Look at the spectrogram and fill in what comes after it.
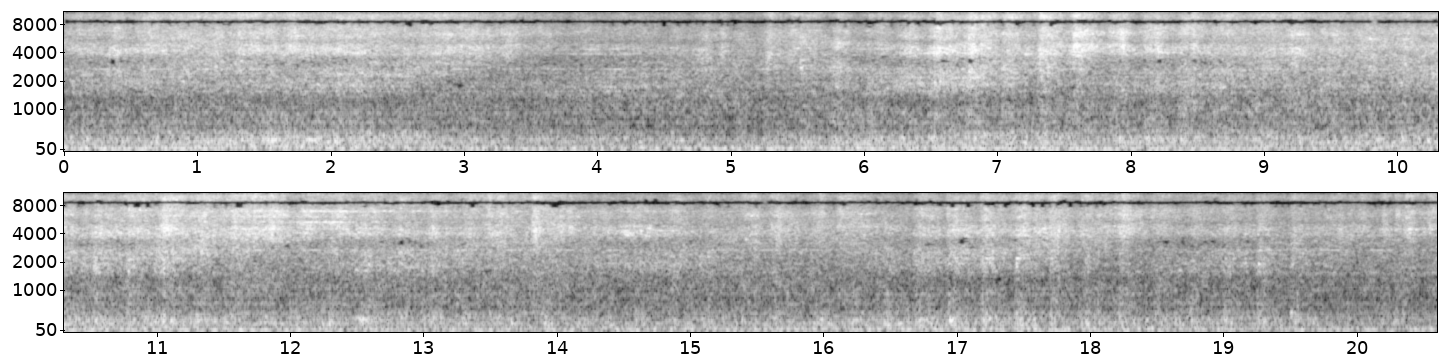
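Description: Freight cars of a Union Pacific manifest train rolling steadily past: a loud, even rumble of steel wheels on the rails from loaded centerbeam lumber flatcars.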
